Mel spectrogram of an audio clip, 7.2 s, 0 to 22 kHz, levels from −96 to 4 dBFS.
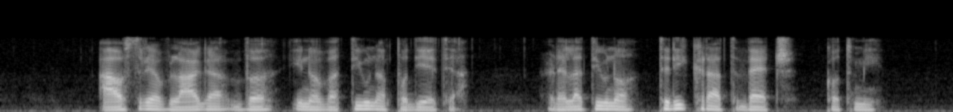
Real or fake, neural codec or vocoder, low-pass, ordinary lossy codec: real; none; 5.4 kHz; none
